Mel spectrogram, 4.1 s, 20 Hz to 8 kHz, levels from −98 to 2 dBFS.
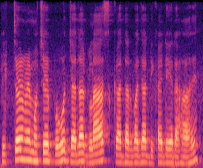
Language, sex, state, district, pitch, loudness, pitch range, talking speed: Hindi, male, Arunachal Pradesh, Lower Dibang Valley, 135 Hz, -15 LUFS, 125-155 Hz, 175 wpm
